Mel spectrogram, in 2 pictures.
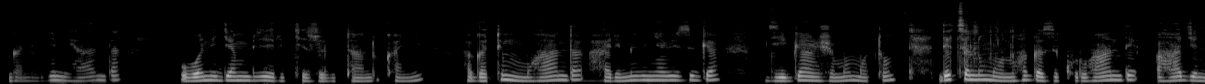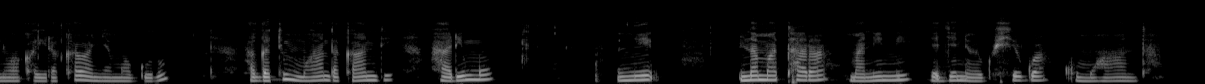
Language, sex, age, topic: Kinyarwanda, female, 18-24, government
